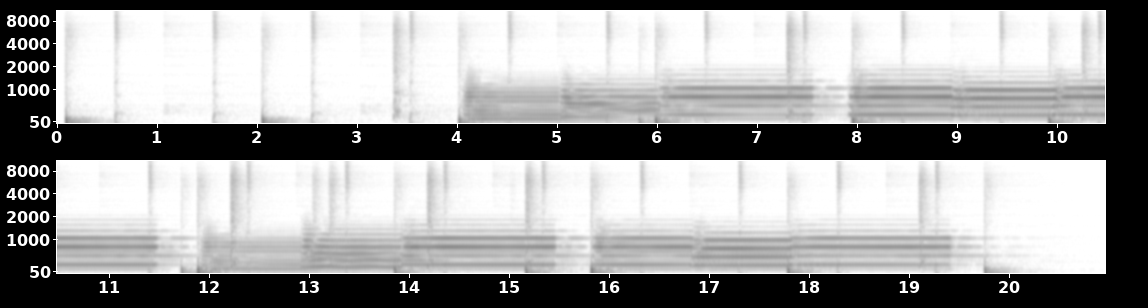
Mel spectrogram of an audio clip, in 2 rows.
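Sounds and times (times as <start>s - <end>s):
brass notes in E flat: 4.0s - 20.2s.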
